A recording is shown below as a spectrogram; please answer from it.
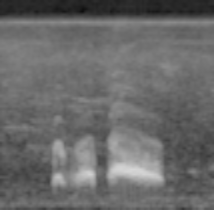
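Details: One spotted dove phrase played to entice other doves to reply: a quick two-note stutter followed by a prolonged, smooth coo that sags slightly at the end, otherwise quiet.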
